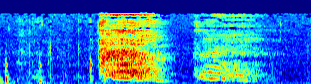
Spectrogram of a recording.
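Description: A harsh throat clearing: a few short clicks, then two long raspy rumbling scrapes of the throat, loud and gravelly, with no talking.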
